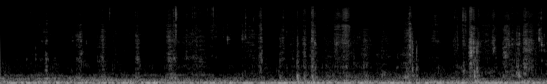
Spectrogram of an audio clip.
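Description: Eating and food-handling noises close to the microphone: a run of small clicks and crackles from chicken wings being pulled apart and food being handled, over a low steady rumble.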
